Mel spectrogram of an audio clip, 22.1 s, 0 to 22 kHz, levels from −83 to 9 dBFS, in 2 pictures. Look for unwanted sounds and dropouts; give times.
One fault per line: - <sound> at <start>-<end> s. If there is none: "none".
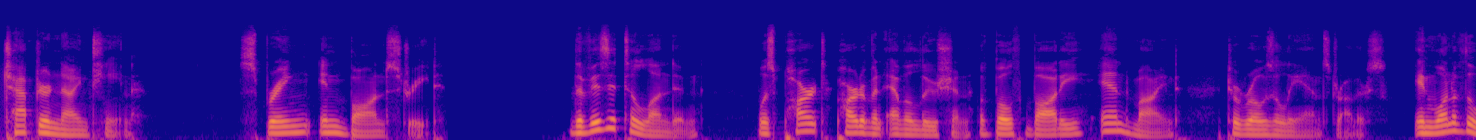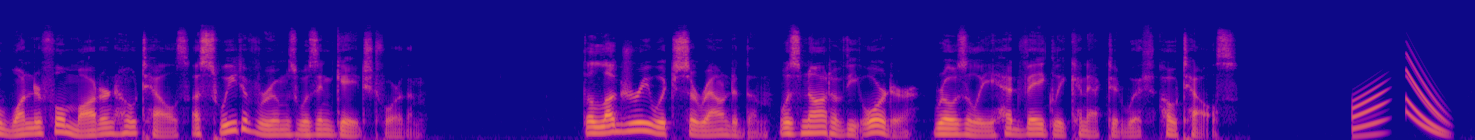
- chirp at 21.2-22.0 s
